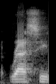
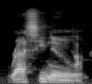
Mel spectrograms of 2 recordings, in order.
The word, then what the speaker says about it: Rassinoux: least at least give them your name so spell it out rasu rasu is r a SS i n o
